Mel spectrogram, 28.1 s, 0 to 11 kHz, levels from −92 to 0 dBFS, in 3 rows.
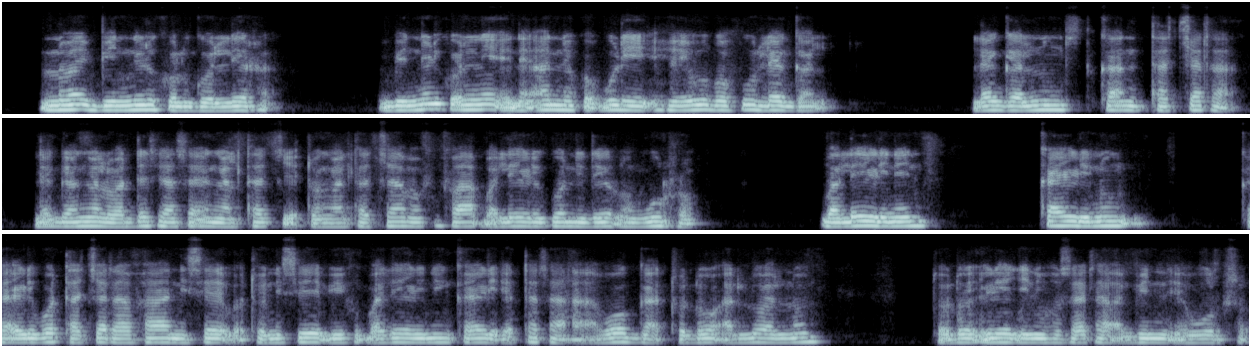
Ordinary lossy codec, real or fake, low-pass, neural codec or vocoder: Opus, 24 kbps; real; 7.2 kHz; none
